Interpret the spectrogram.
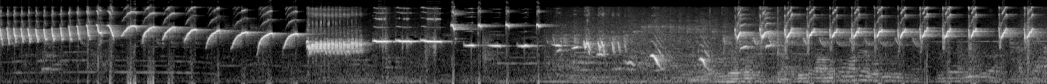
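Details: White-rumped shama (murai batu) song in training style with 'tembakan' fill phrases. A rapid series of sharp descending sweeps is followed by a harsh burst, clear repeated whistled notes, then quick high chattering chips.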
